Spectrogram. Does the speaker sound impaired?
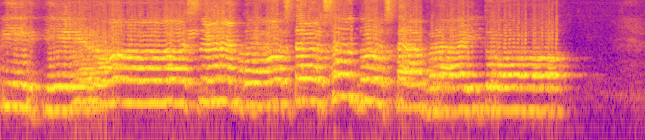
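No.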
